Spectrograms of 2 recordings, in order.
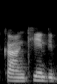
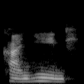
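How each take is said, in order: First: The second syllable starts with a 'k' sound. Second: The second syllable starts with an 'ny' sound. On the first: The speaker calls it wrong. "You pronounce it Kankindi because that is how it is written" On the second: The speaker calls it right. "but it actually is Kanyindi"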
